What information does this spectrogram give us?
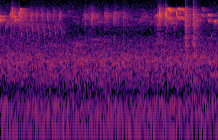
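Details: Fieldfare, an adult together with a juvenile, in the Botanical Garden in Munich: thin high chattering pulses in a quick run, then a louder squeaky burst near the end, over a steady low background hum.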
